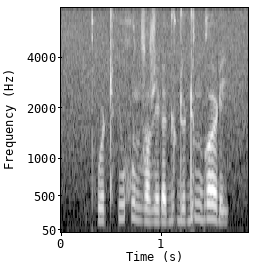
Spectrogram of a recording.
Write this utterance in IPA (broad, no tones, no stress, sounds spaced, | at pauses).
kʷʰ ɤː ʈʰ i xʷ ɤ n z ɔ z e ɽ ɛ ɖ o ɖ ɯ ɖ ɯ ŋ ɡ ɤː ɽ i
